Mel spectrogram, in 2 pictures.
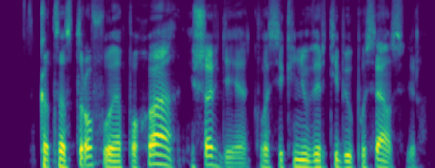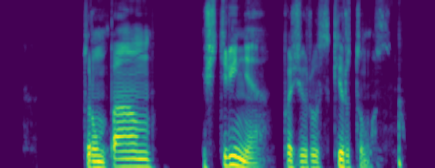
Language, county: Lithuanian, Alytus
